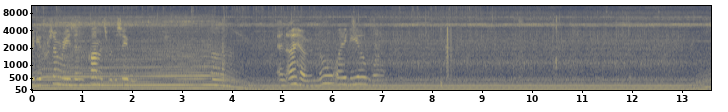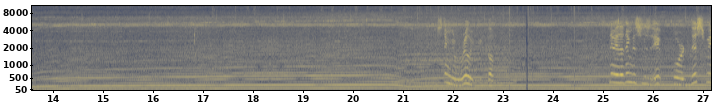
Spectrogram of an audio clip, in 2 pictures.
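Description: A motorboat engine drones steadily, dropping low and then rising again in pitch.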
